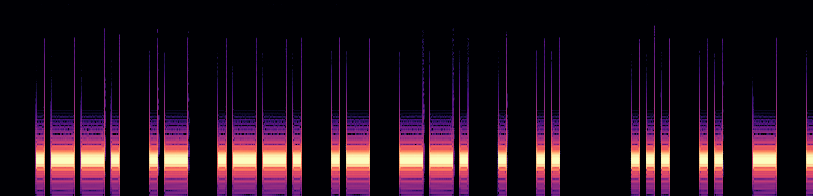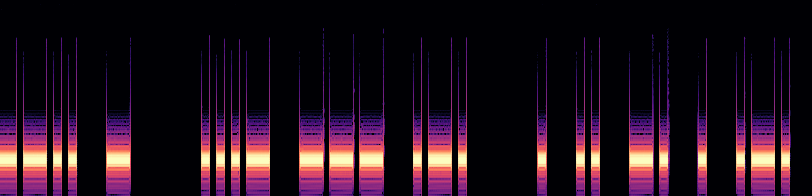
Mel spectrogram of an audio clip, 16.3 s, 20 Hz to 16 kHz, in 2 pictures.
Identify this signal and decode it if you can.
Morse code, heard as a keyed tone, about 16 wpm, 700 Hz. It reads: PAPAGEI SITZT VOR EINER
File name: Morsekurs / Witze / Witz 23. Oktober 2018, 70 F80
